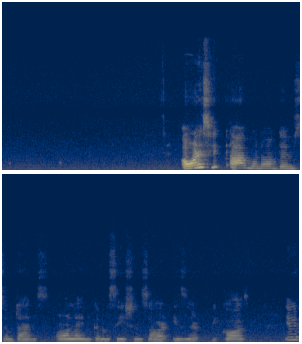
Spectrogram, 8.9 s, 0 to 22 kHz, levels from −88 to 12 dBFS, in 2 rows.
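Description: Speech recording with no system faults: the steady background is room noise picked up by the microphone, and the level shift around 3.5 s is the talker moving relative to the mic.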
